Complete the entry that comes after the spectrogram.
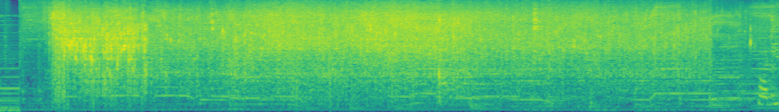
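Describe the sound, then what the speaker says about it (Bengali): Small paneer pieces sizzle in white oil in a kadai, the frying loud and steady throughout after a sharp burst at the start, with occasional stirring clinks and no talking. "এবারে কড়াইতে দিয়ে দেবো সাদা তেল, হালকা করে পনিরগুলো ভেজে নেব।"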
